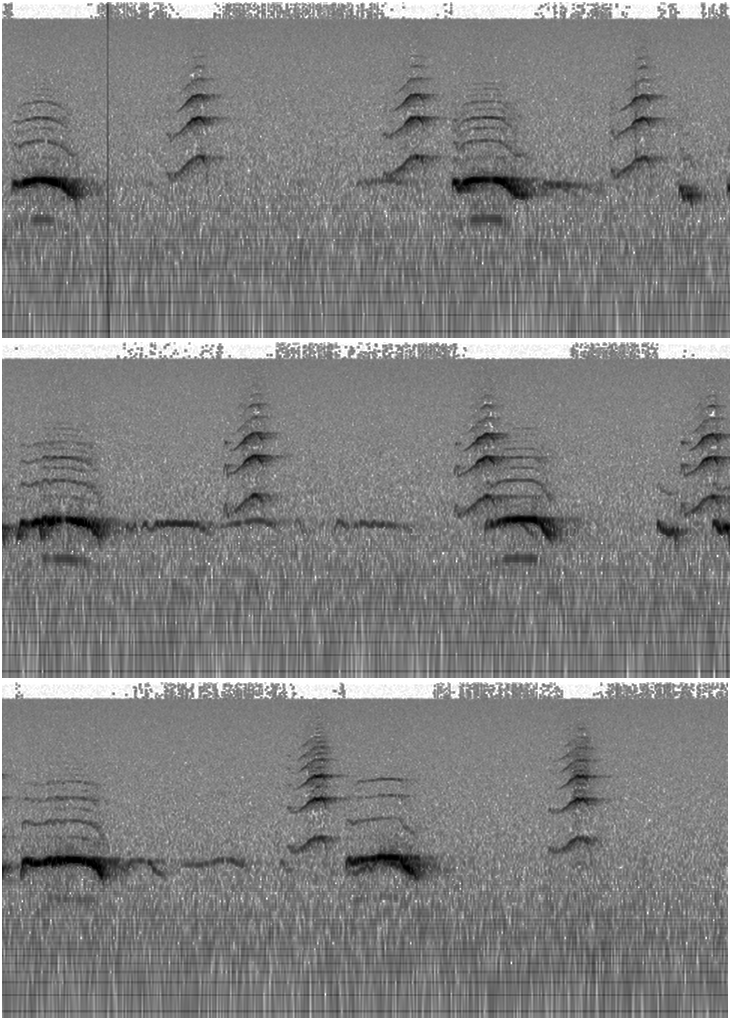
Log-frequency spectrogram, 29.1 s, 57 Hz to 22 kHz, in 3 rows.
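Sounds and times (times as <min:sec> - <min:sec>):
quiet background hiss: 0:00.0 - 0:29.0
owl hooting: 0:00.1 - 0:01.2, 0:02.2 - 0:03.0, 0:04.7 - 0:15.1, 0:15.7 - 0:17.3, 0:18.4 - 0:25.3, 0:26.7 - 0:27.6.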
